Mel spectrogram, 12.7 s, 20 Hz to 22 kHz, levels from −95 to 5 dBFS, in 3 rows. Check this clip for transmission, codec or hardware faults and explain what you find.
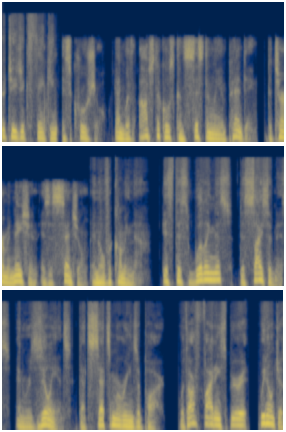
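One transmission fault is present, a call bitrate drop. From 0.31 to 5.59 s, ending just before "in overcoming them", the speech turns rough and muffled, worst for about 3.8 s. The encoder was squeezed to fewer bits, which fits a fall from 32 to 12 kbps, coding more coarsely and narrowing the bandwidth from 20 kHz to 8 kHz.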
